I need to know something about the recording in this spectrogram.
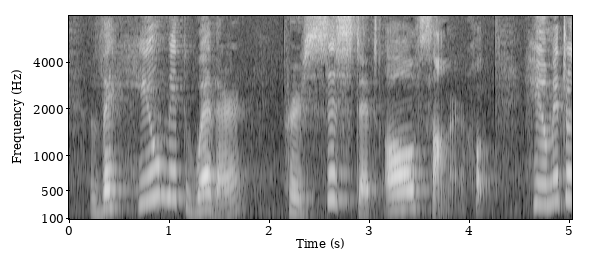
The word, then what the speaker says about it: persist: Word number 9: persist. خب هر دو تا اس رو با صدای سه داریم میخونیم همونطور که میبینید و استرس روی second syllable، روی بخش دوم هست.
